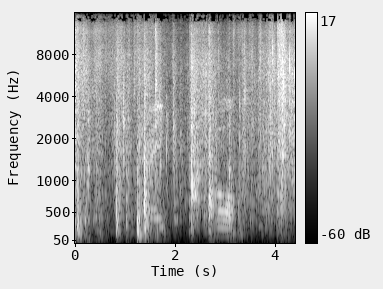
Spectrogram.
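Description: Brown kraft packing paper rustling and crinkling as it is pulled out of a cardboard shipping box, with a few short bits of voice over it.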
